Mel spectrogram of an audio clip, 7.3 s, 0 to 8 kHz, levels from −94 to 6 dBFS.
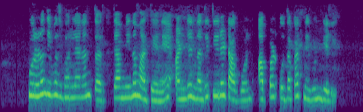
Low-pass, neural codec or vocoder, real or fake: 7.2 kHz; none; real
